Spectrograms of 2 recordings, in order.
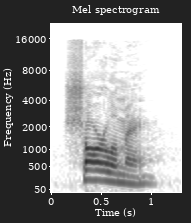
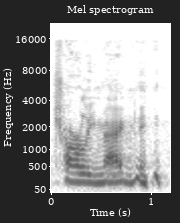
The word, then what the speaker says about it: Charlemagne: Alexander, Caesar, Hannibal, Charlemagne. I gotta say, Charlie Magni. When I was young, when I first encountered Charlemagne in school, I pronounced it Charlie Magni.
